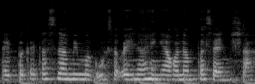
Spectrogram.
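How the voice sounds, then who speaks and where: With noticeable background noise, a woman talks at a fairly quick pace in a fairly high pitch. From Philippines. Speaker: stay-at-home mom vlogger. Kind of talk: casual vlog chat. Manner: chatty. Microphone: no microphone, leaning close to camera.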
